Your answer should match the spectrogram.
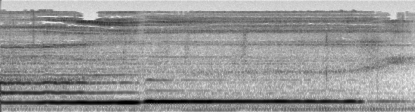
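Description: A woman's voice humming a long held note that ends the song. It steps up a little in pitch halfway through and fades out shortly before the end.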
